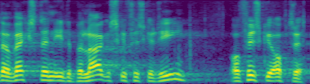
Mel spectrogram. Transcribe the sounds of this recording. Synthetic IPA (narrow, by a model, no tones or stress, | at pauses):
d̪ɑʋɛɡ̥st̪əniːd̪ebəlɑːɡɪskəfɪskəɾiː | ʔɔːfɪskəɔp̚t̪ʰɾɛ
